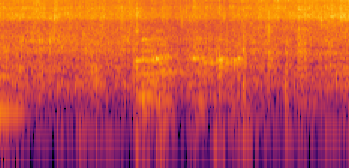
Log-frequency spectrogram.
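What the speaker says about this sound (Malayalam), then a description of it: "വെച്ചിരിക്കുന്ന ഈ പച്ചമുളകാണ് നമ്മൾ എണ്ണയിലിട്ട് വഴറ്റുന്നത്" Green chillies sautéed in hot oil, giving a loud, dense, continuous sizzle with brief scrapes of stirring, close up and without any voice.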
